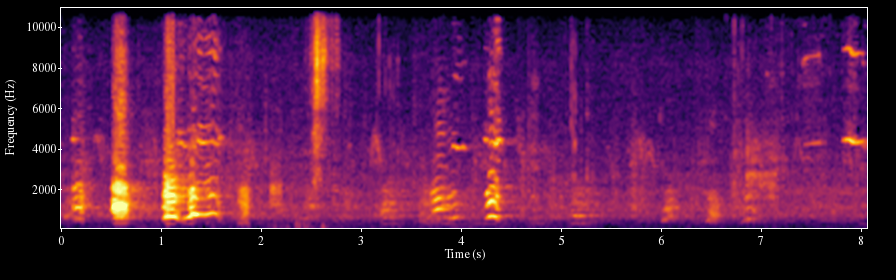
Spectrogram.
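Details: German Shepherd dogs at the start of a social training class, reacting with lots of energy: scattered sharp barks and yelps, several overlapping, loudest in the first two seconds, then fainter irregular calls.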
